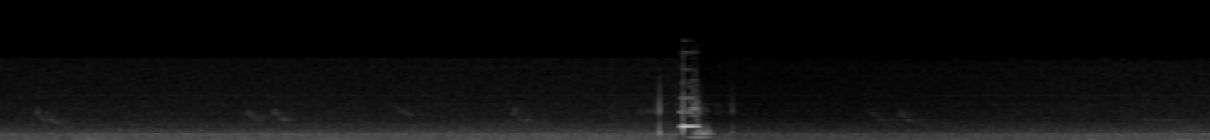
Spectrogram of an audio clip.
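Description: Garden ambience: a steady background hiss with faint, distant small birds chirping now and then. About three and a half seconds in comes one loud, short, sharp sound, a click and then a brief pitched note.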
